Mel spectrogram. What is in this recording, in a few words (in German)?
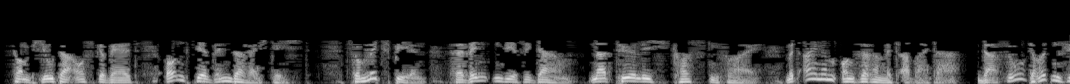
bescheuerter anrufbeantworterspruch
